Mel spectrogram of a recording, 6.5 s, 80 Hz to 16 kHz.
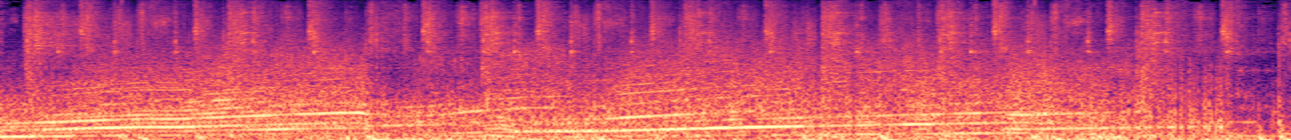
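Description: Jaguar F-Type V8 S's supercharged V8 accelerating hard through the gears: the revs climb steadily, drop back at an upshift about two and a half seconds in and again about five seconds in, then climb once more.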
